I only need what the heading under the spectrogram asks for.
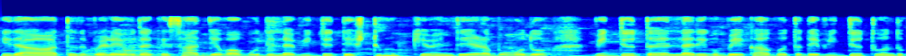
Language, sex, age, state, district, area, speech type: Kannada, female, 30-45, Karnataka, Tumkur, rural, spontaneous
